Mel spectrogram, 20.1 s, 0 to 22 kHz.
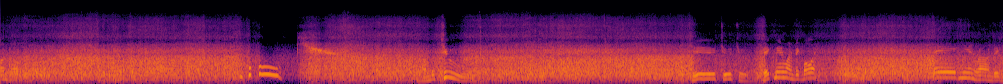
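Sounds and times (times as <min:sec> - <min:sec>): surf breaking over rocks: 0:00.0 - 0:20.0.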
